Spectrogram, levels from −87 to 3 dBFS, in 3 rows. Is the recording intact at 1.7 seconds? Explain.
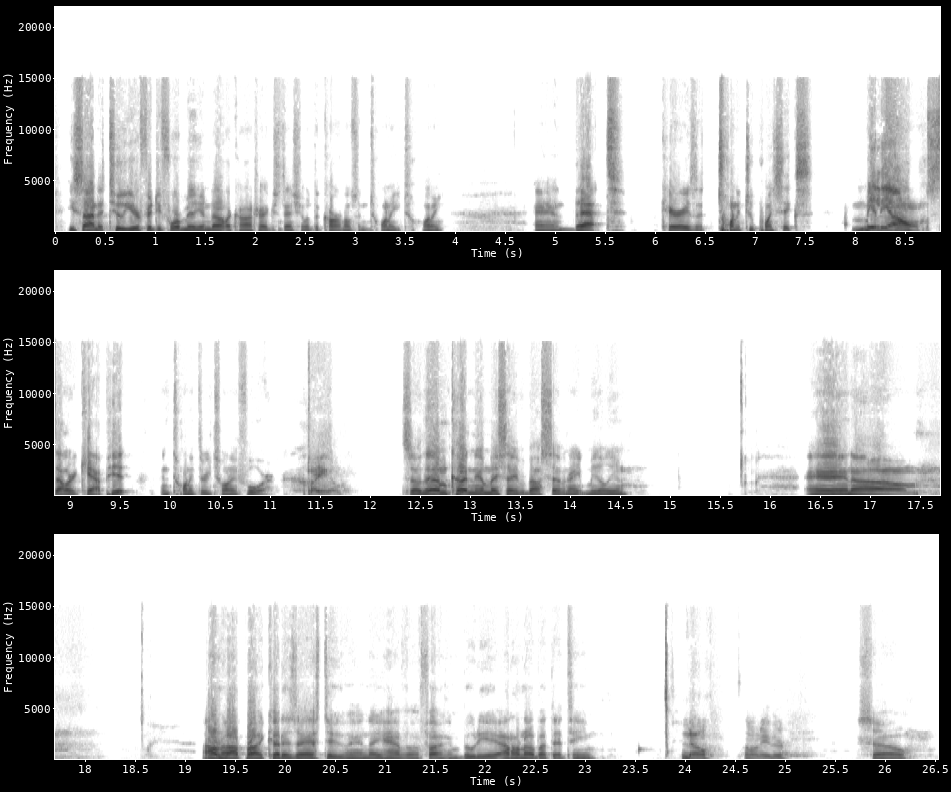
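No. Around 1.7 seconds the speech carries short concealed packet loss. Two back-to-back gaps run from 1.65 to 1.68 s and from 1.68 to 1.72 s, each about 20 ms of missing audio. The receiver covered the holes by extending the sound just before them, in pitch where voiced and as shaped noise where not, then blended back. The result is a brief smear or wobble, and a short consonant there may be lost.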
